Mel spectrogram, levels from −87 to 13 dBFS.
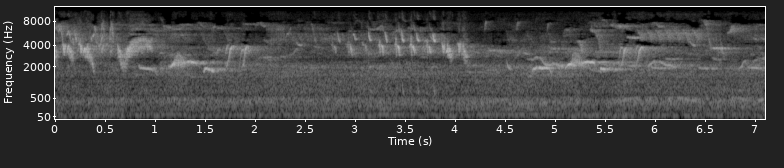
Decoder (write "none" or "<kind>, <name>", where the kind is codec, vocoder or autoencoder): vocoder, BigVGAN v2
